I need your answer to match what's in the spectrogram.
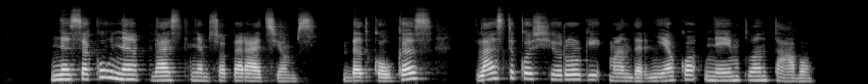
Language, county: Lithuanian, Kaunas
